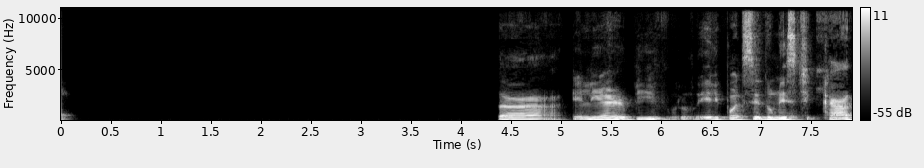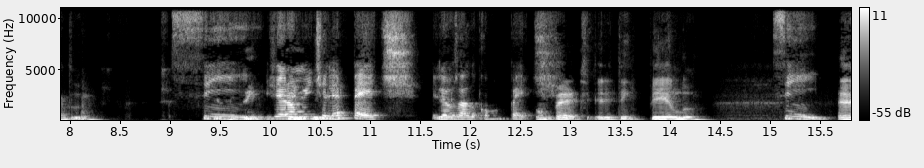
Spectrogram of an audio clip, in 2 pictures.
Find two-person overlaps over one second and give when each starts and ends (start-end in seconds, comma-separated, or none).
9.4-10.7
